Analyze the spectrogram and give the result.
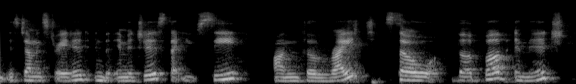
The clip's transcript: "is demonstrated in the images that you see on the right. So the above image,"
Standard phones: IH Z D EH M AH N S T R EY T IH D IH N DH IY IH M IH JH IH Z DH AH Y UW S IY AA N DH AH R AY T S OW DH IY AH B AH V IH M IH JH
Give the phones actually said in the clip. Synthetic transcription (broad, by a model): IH Z D EH M AH N S T R EY T IH D IH N DH IY IH M IH JH IH Z DH AH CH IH S IY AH N DH AH R AY T S OW DH IY AH B AH V IH M IH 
